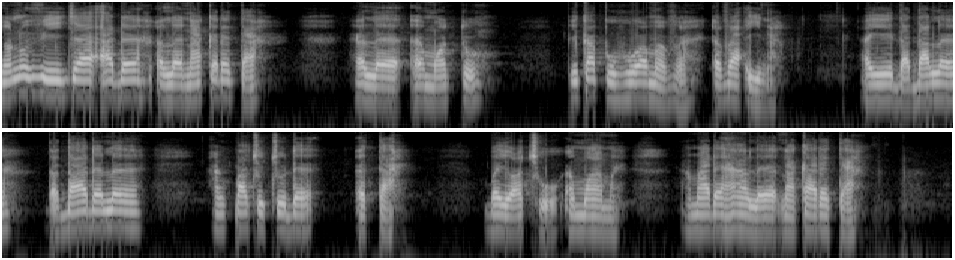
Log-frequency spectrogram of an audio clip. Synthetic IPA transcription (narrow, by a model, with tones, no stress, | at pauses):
ɲɔ̃˨nũ˦vi˦d͡ʒa˦a˨ɖə˦˨lə˨nã˨kə˦ɖə˦t̪a˦ | ə̰˦lə˨ə˨mɔ̃˨t̪o˦ | pi˦ka˦pu˨ɦu˦a˦mə˨və̰˨ə˦va˦ʔi˨nã̰˨ | ə̰˦jɛ˦d̪a˨d̪a˦l | d̪̥a̰˨d̪a˦ɖə˦lə˦ | a˨ŋ˦k͡pa˦t͡ʃo˦t͡ʃo˦ɖə˦ | ə˦t̪a˨ | bə˦jɔ˨a˨t͡ʃo̰˨ə̰˦mɔ̃˦a˨mə˨ | a˨mə̃˨a˨ɖə˦ɦã˦lə˨nã˨ka˦ɖə˦t̪a˦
